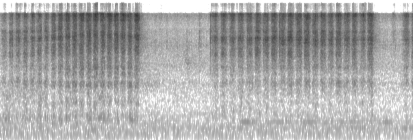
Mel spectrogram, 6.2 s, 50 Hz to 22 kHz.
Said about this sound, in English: So I'm going in with this 80/80 grit file.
